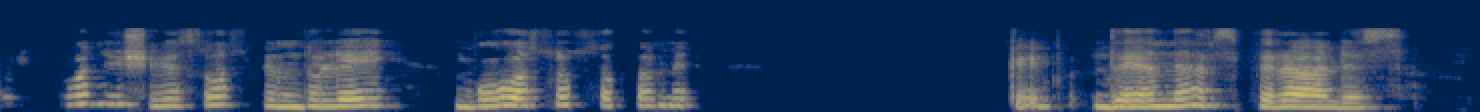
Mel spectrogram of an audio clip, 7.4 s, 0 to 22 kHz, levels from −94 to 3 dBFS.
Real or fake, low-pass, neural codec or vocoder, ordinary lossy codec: real; 7.2 kHz; none; AAC, 48 kbps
